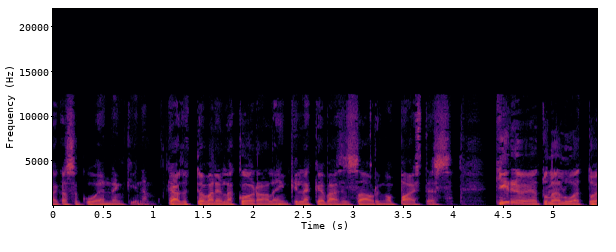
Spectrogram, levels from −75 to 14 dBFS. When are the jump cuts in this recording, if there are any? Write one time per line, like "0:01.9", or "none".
0:01.1
0:04.3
